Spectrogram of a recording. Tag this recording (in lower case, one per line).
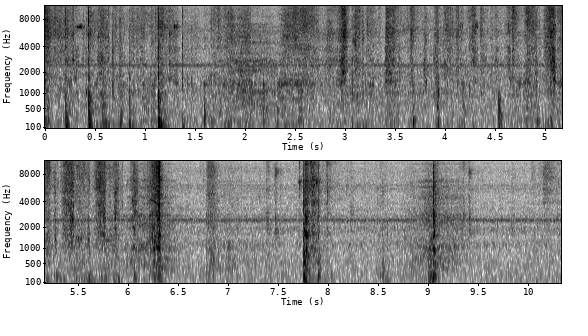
inside a small room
